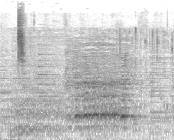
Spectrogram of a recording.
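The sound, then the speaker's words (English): A goat lets out a single short, wavering bleat in the middle, moderately loud, over a faint hiss of background noise with no one talking. “I think I saw a man go into one of the back rooms with a goat.”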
